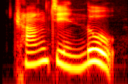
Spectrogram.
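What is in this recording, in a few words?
"changjinglu" giraffe, mandarin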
